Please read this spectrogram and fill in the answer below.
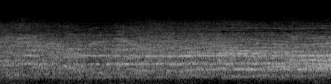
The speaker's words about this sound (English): Crowd is loud.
